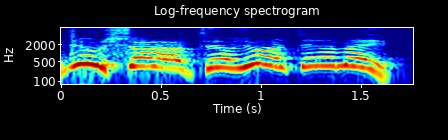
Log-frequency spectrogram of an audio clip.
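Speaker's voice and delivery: put-on high, loud, cranky old man yelling; Angry Grandpa voice. Old man woken by pranksters, high cranky yelling. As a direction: bark at the intruders like a furious grandpa.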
